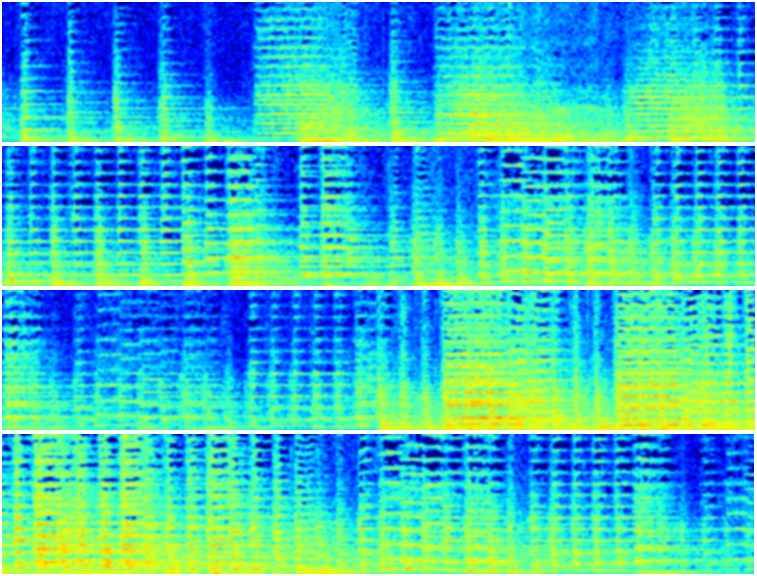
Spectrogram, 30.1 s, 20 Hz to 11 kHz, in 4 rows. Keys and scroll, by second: 2.7 ctrl+v, 6.1 ctrl+v, 9.2 ctrl+v, 12.4 ctrl+v.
